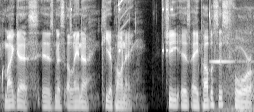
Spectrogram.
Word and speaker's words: Chiappone: Chiappone.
